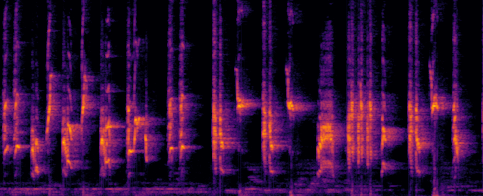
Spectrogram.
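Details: Long-tailed shrike (cendet) song used as a lure to provoke a shrike that is reluctant to sing into answering; rapid chattering phrases of sharp whistles, harsh buzzy bursts and varied notes, separated by brief pauses.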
